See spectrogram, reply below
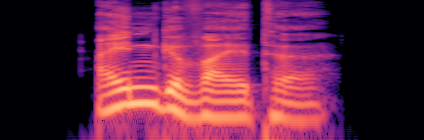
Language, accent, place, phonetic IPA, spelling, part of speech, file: German, Germany, Berlin, [ˈaɪ̯nɡəˌvaɪ̯tə], eingeweihte, adjective, De-eingeweihte.ogg
- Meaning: inflection of eingeweiht: 1. strong/mixed nominative/accusative feminine singular 2. strong nominative/accusative plural 3. weak nominative all-gender singular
